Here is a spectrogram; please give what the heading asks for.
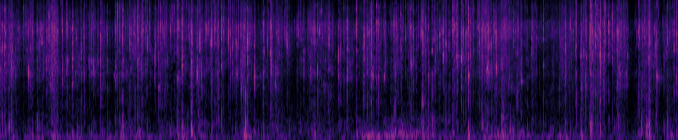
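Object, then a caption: Cluster of small pine cones. A fist-sized cluster of small, dry pine cones is scratched and gripped with long acrylic nails. The sound is a dense run of crinkly, crunchy scratches, almost all bright and high with very little low end. It stays fairly steady over the whole clip, with quick, dry clicks that die away at once.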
